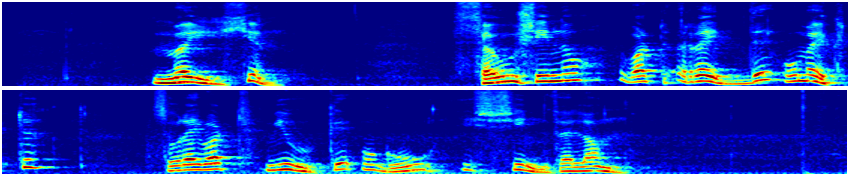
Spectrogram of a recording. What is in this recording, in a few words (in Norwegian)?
moykje, Numedalsmål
